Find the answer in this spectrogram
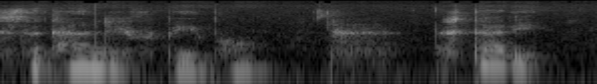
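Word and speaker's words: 二: the kanji for people, futari, 2 people. So in this example, this kanji is pronounced futa.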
